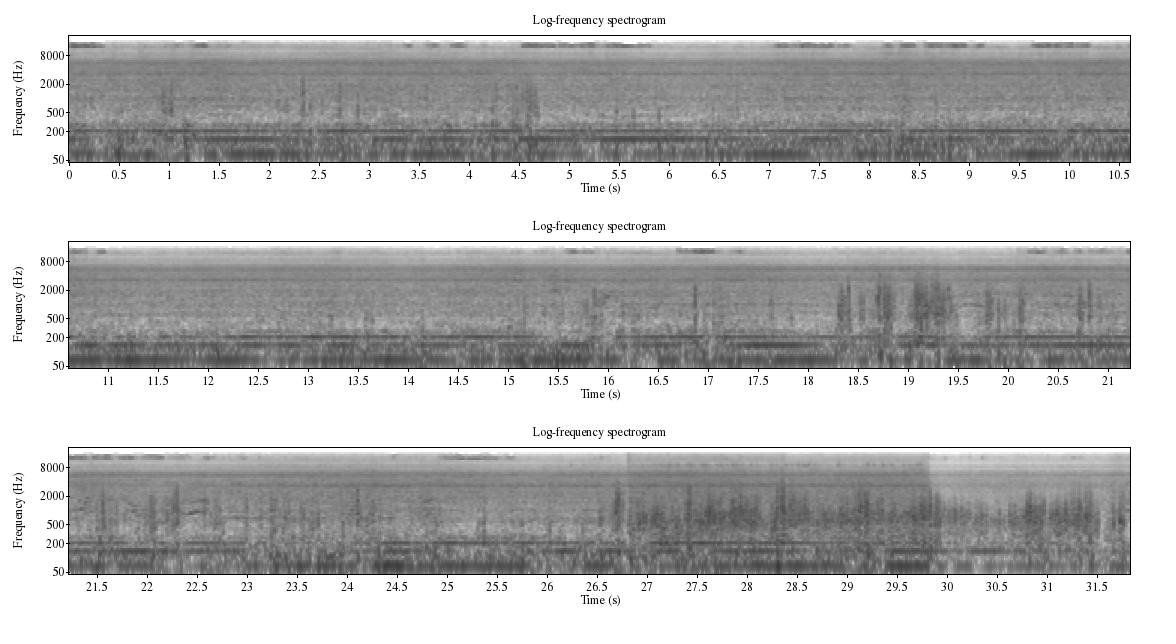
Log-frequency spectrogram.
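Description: High-speed passenger ferry's engines running at cruising speed, a steady low drone over the rushing noise of the wake and wind. Rougher bursts of noise come in briefly around two-thirds of the way through and again near the end.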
